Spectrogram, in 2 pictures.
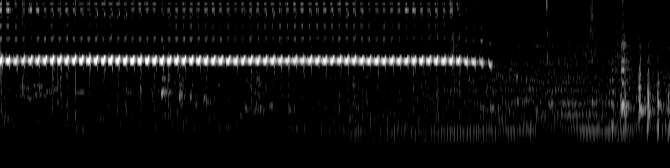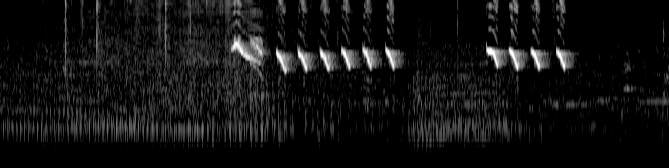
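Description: Caged sirtu songbird singing: a long, rapid trill held at one pitch that stops about seven seconds in. After a quiet stretch, it gives a row of short, falling whistled notes, six in a row and then four more.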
